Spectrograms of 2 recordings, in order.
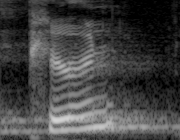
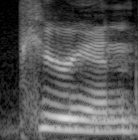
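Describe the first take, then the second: First: The name ends without an added '-ian' syllable. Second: The name ends with an added '-ian' syllable. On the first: The speaker calls it right. "which is the correct way to pronounce it" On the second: The speaker calls it wrong. "I always say this case name wrong, I say it Purian"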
